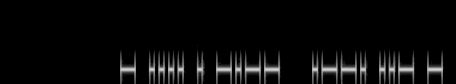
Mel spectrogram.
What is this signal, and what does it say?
Morse code, heard as a keyed tone, about 25 wpm, 700 Hz. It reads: THEY PUT
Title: Sentences from Top 1500 Words 25wpm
